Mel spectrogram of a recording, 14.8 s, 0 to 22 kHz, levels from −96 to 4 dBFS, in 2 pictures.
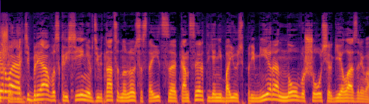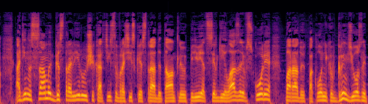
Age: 20-39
